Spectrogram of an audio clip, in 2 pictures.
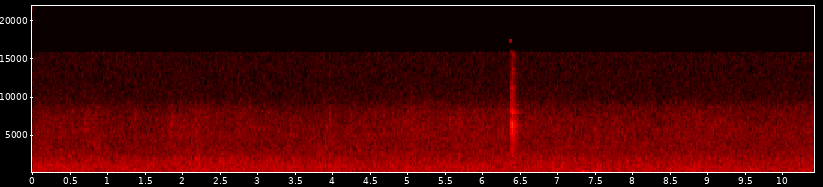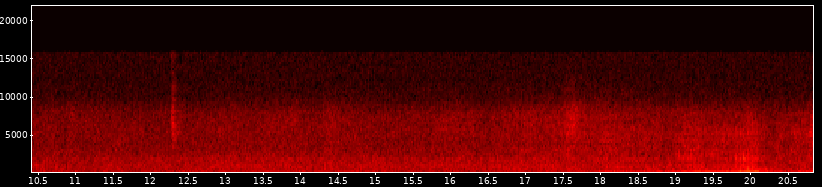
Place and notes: Galatas, Crete, church in the jetty
inside the little church on a jetty
Galatas, Greece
